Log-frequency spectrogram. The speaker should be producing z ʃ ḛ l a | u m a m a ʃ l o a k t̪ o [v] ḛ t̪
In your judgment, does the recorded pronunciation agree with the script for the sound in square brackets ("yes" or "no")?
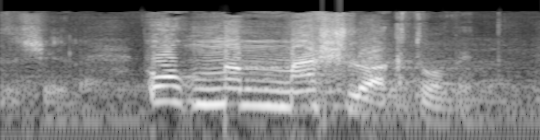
yes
